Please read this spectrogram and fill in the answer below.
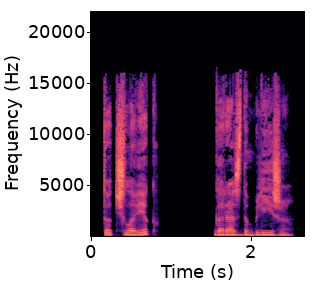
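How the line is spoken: Calm reply. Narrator (Russian): спокойно ответил Фолкнер

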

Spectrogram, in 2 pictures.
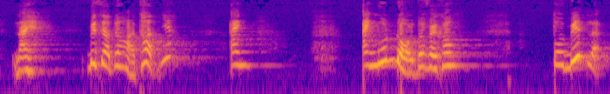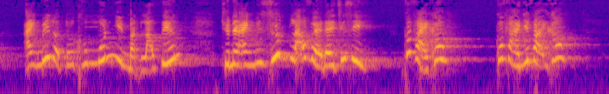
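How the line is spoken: Frightened trembling question. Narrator (Vietnamese): hãi hùng, run run hỏi

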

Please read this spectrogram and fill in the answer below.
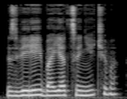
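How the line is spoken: Calm grandmother. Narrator (Russian): так же спокойно сказала бабушка

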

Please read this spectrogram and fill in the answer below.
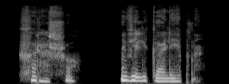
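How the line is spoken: Sigh. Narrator (Russian): вздохнула я

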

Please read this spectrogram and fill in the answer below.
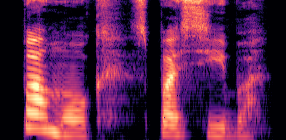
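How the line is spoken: Sigh. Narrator (Russian): вздохнула я

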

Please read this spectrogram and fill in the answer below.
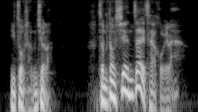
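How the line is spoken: Angry abrupt question. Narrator (Chinese): 姐夫一脸温怒，劈头就问

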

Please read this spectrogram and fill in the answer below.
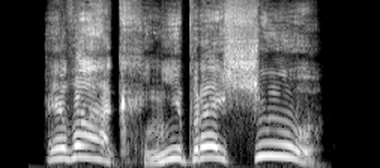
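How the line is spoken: Monstrous roar. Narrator (Russian): Взревел стальной монстр

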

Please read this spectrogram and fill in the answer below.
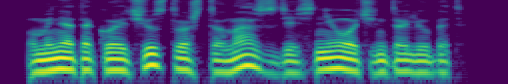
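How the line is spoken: Mumbled through closed lips. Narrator (Russian): пробормотал Юранд, не раскрывая рта

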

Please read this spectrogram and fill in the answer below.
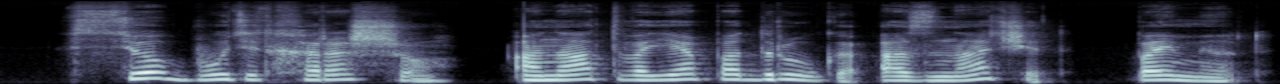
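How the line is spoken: Plain. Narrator (Russian): сказал мой муж

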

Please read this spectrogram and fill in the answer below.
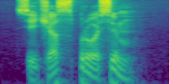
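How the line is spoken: Amused snort. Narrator (Russian): хмыкнул маг

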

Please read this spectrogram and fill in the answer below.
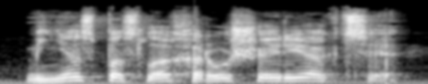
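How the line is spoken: Plain. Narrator (Russian): ответил Макар

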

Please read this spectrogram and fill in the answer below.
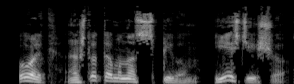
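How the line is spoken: Plain. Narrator (Russian): спросил Валера

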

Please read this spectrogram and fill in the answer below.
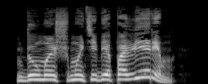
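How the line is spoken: Shouted. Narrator (Russian): крикнула Камилла

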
